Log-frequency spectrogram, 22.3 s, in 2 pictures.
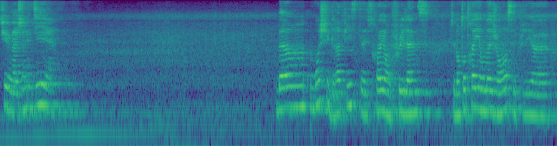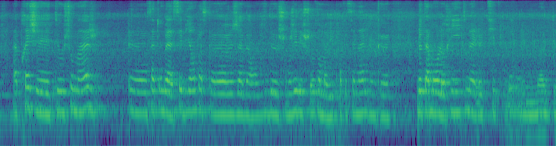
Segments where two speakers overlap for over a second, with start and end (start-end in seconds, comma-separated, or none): none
